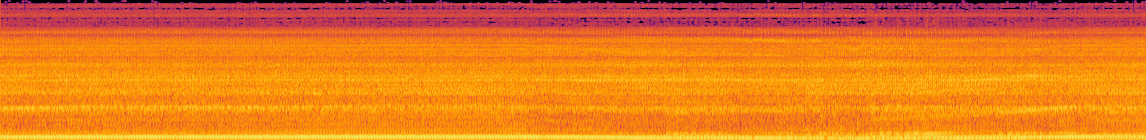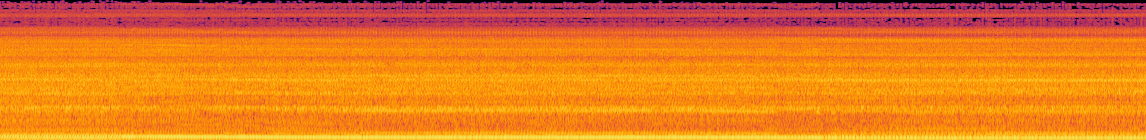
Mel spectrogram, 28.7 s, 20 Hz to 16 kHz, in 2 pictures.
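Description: KTM 1190 Adventure's V-twin engine running under way, heard from the bike itself, a steady loud drone whose pitch dips and then climbs again about halfway through.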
